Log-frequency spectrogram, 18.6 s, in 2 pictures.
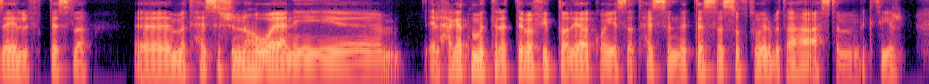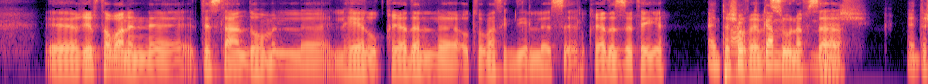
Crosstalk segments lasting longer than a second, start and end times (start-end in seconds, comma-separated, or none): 16.6-17.8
